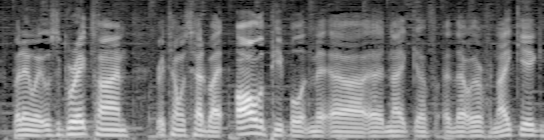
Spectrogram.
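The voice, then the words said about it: Hoarse, worn-out voice. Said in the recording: “If I sound a little different, a little hoarse ... my voice is a little shot, and there may be a little touch of con crud in there as well”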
